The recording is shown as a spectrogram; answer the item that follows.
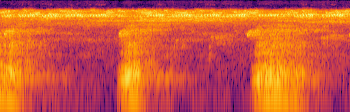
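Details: African bushveld lion giving short, deep, hoarse grunts spaced about one and a half seconds apart, with constant high-pitched insect trilling behind.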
